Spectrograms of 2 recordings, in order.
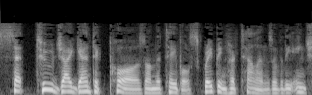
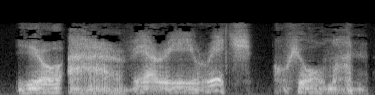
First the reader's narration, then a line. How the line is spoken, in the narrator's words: the Drachmarian warlord hissed through the speakers of her helmet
